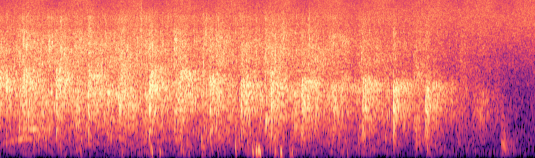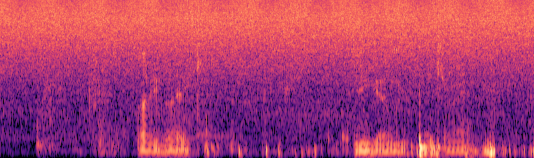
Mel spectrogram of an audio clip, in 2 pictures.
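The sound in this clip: A church audience applauds as a guest pastor from Uganda is welcomed up, with steady, dense clapping for about five seconds before it fades and voices talk.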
